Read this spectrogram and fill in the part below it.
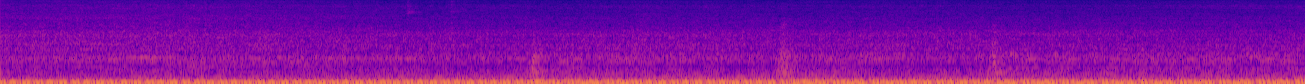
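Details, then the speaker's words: Crusader inboard boat engine idling in gear after the injectors were rebuilt and tested and the rails cleaned; deep, even idle with a steady beat, no misfire or hunting. "so there you go there we go running so much better"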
